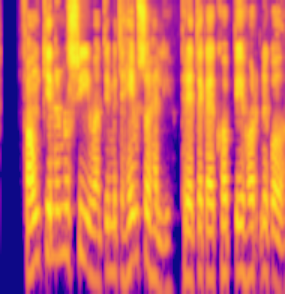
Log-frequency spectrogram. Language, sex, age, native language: Icelandic, male, 40-49, Icelandic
